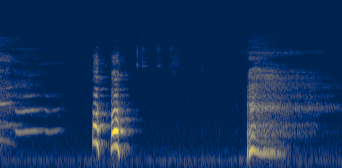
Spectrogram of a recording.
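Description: A cat meows several times indoors: a drawn-out meow, two short chirping mews, then a longer plaintive cry, loud and close against silence.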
